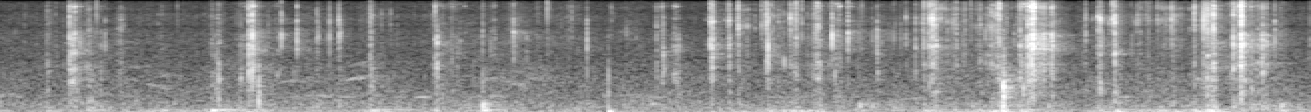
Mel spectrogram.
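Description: A metal box-cutter blade scrapes and chips at a yellow and white solid recycled soap bar. The result is a quiet run of dry, bright scraping and crackling with short, irregular clicks and crumbling bits, louder toward the end.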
